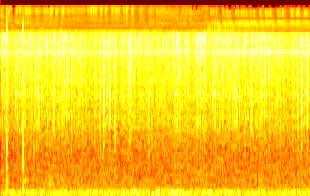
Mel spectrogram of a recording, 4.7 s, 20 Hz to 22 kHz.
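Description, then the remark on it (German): A small campfire of gathered wood crackles steadily in the bend of a passage, with irregular sharp pops over a constant bright hiss and a low rumble underneath, and no voices. “Schon nach 10 Minuten prasselt ein angenehm warmes Feuer und schützt vor der langsam über die Mauer kriechenden Kälte.”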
